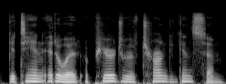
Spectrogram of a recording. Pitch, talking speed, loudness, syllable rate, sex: 125 Hz, 185 wpm, -18 LUFS, 7.1 syllables/s, male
